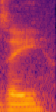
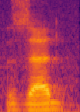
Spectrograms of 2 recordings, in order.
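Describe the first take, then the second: First: The letter is said the American way. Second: The letter is said the British way. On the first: This is not how the speaker's country says it. "not Z" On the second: This is how the speaker's country says it. "We say Z, ... so that's British"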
